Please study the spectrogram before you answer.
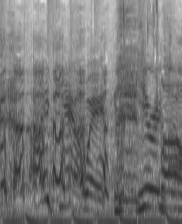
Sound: laughter

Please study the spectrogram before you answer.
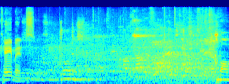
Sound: chatter

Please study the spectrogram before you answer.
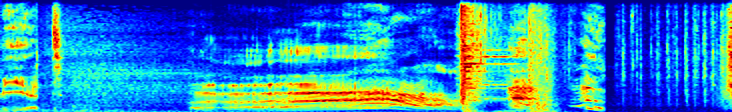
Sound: grunting

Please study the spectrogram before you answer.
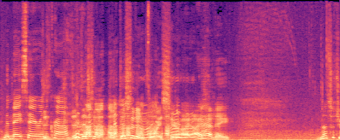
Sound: laughter

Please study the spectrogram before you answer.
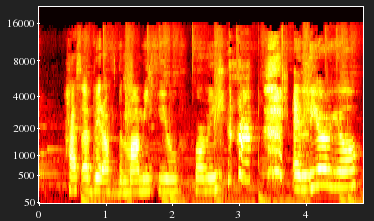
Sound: horny ass laugh

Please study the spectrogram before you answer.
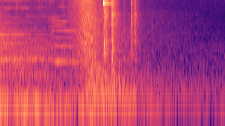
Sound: door opens

